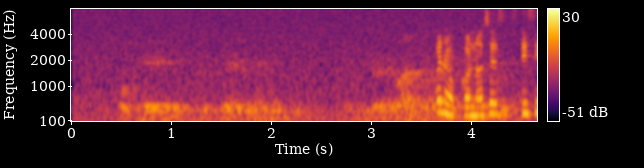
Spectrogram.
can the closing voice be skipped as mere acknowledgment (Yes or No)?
No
